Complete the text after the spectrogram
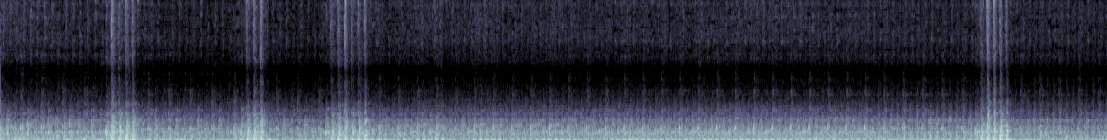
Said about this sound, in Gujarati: એન્જિન સારું છે, વરાળ બરાળ નથી આવતી।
